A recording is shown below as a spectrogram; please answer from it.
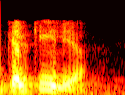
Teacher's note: مثل كثير من مناطق فلسطين بيجيبوا القاف كاف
